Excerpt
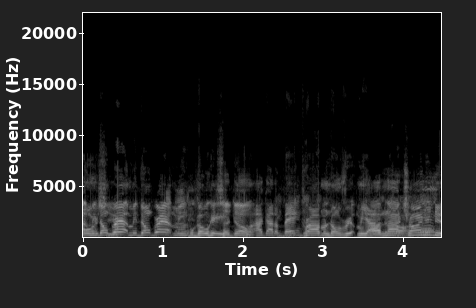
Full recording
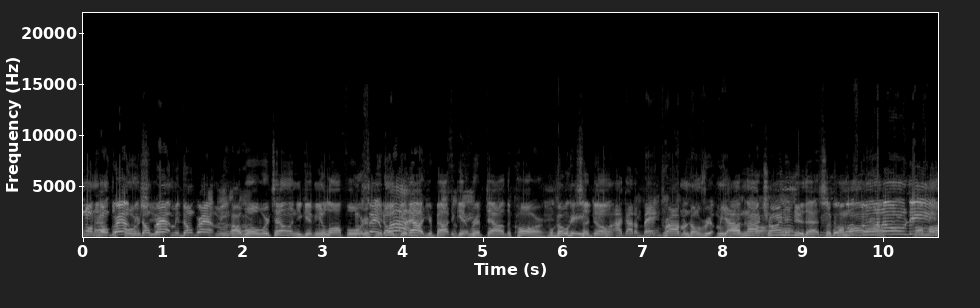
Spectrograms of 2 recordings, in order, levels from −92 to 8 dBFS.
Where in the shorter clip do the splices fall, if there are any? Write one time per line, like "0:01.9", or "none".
0:01.3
